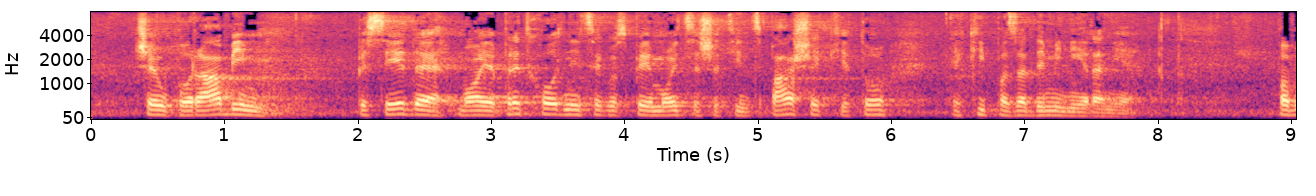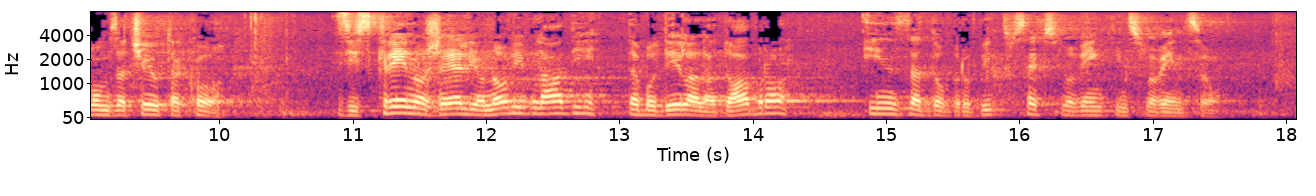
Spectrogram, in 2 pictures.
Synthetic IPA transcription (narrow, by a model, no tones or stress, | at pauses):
t͡ʃɛupɔɾaːbim | b̥ɛseːd̪ɛmɔːjɛpɾɛt̪xoːd̪nit̪sɛɡɔspeːmoːjt̪sɛʃɛt̪int̪spaːʃɛkjɛt̪oː | ɛkiːpazad̪ɛminiːɾanjɛ̰ | pabomzat͡ʃeːwt̪akoː | ziskɾeːnɔʒɛːljɔnɔːʋiwlaːd̪id̪̥abod̪eːlalad̪ɔːbɾɔinzad̪ɔbɾɔbit̪w̥sɛxslɔʋeːŋkinslɔʋeːnt̪sɛw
